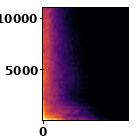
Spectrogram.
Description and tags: MDV SNARE 001
Heavier real snares phase-matched, layered and processed.
drum, processed, real, rock, sample, snare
